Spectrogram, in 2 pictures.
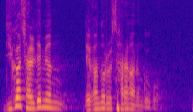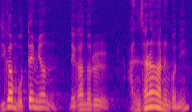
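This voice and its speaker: A male pastor speaking as a patient, fatherly Jesus who reasons gently with a lively, rising and falling voice. The voice carries a long reverb from a large church hall. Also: on the high side, normal speed. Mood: gentle.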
